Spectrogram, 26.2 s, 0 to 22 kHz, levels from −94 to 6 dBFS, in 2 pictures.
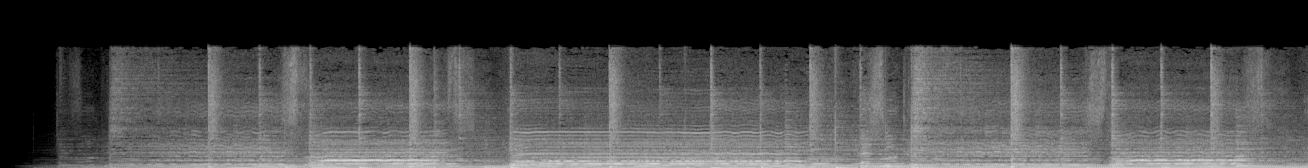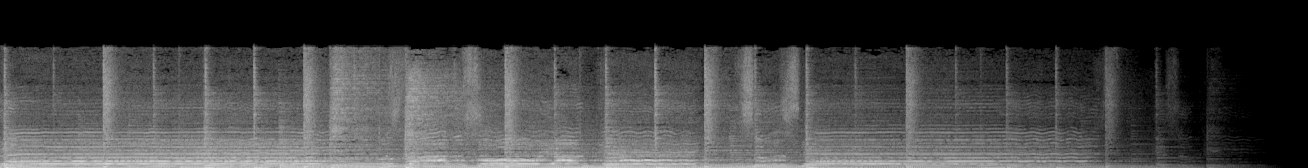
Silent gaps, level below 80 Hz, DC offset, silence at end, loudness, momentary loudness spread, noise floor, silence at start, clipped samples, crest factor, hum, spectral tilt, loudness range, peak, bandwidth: none; -28 dBFS; under 0.1%; 1.95 s; -17 LUFS; 10 LU; -73 dBFS; 0.8 s; under 0.1%; 16 dB; none; -5 dB/octave; 8 LU; -2 dBFS; 16.5 kHz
